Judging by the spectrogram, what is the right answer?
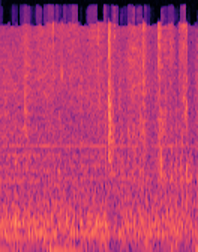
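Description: A home printer printing out directions, a steady mechanical whirring and rattling hum with light intermittent ticks, close and continuous with no talk.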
